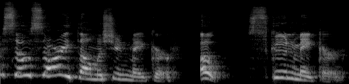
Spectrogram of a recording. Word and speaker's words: Schoonmaker: Oh, Schoonmaker. It's pronounced Schoonmaker.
